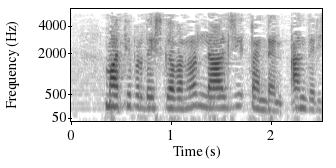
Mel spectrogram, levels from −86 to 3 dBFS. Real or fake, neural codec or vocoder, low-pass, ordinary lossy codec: real; none; 5.4 kHz; none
